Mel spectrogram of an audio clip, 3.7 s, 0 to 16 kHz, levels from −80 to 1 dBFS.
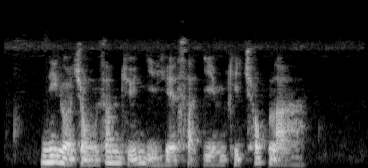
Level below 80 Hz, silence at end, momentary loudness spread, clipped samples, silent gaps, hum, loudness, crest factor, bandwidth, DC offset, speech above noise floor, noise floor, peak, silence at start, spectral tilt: -50 dBFS; 0.65 s; 10 LU; under 0.1%; none; none; -18 LUFS; 16 dB; 7 kHz; under 0.1%; 41 dB; -58 dBFS; -2 dBFS; 0.15 s; -7 dB/octave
